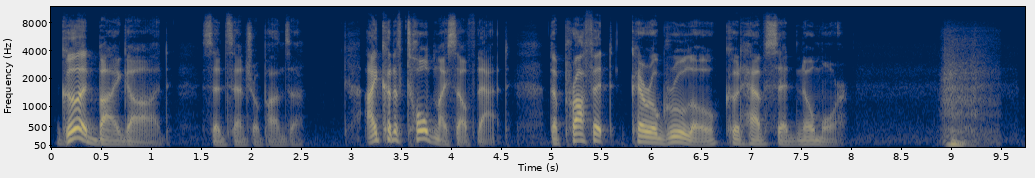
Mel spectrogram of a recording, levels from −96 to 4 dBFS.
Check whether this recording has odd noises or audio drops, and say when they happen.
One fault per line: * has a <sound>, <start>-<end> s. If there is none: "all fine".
* has a breath, 8.8-9.5 s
